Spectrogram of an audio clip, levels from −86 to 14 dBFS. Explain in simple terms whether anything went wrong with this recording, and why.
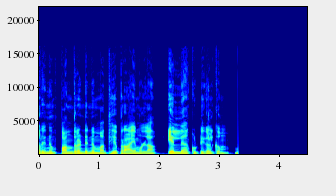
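Yes, something went wrong: the clip has a cut-off end. At 3.32 s the speech stops abruptly in the middle of a sound, and everything after that, up to the end of the file, is digital silence. There is no natural fade or trailing off. The final stretch of audio was never written to the file or played out, so the recording simply ends where the data runs out, not where the speaker stopped.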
